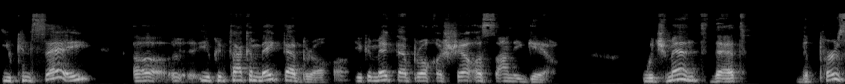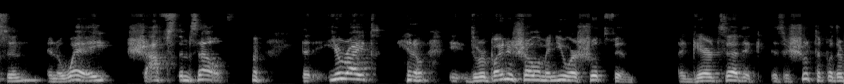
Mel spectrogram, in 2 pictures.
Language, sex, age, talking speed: English, male, 40-59, 175 wpm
